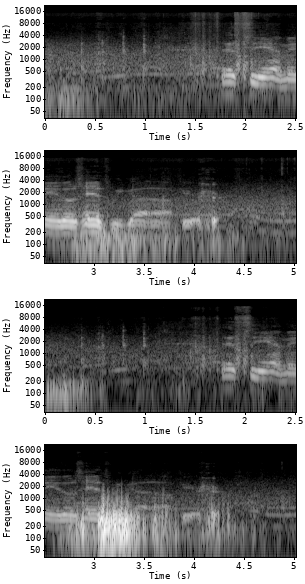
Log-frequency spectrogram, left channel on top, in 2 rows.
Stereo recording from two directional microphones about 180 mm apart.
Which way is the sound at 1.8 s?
15° left (ahead or behind).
